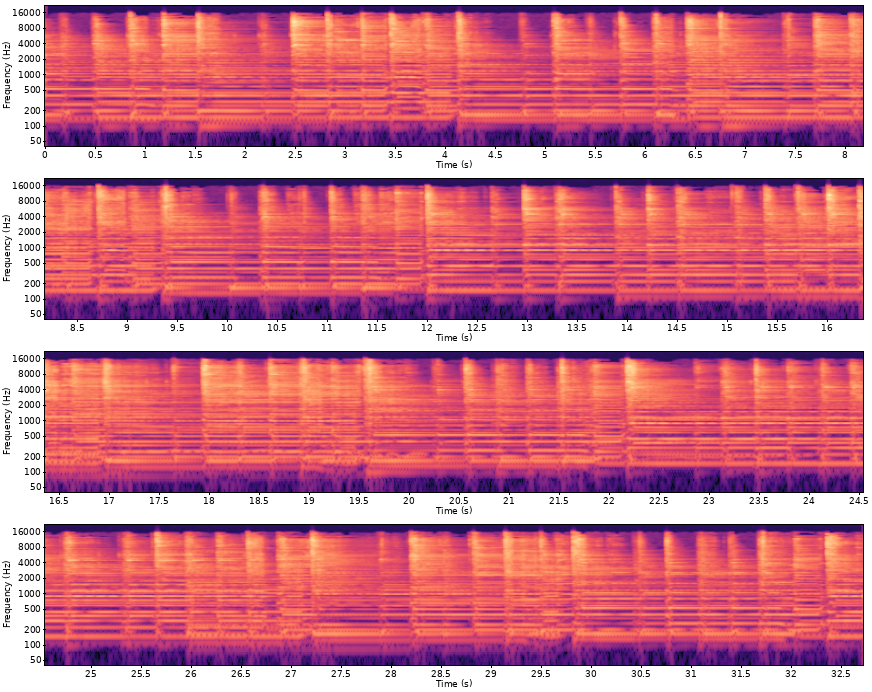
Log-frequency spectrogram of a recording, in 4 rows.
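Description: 1960s Harmony H-165 all-mahogany steel-string acoustic guitar, the one with a steel-reinforced neck and no truss rod, played solo: a continuous run of chords that change every second or two.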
